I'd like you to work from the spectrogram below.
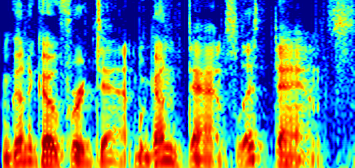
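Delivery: dance said with American pronunciation. Showing how american people say the word dance: american accent. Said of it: "that's how American people tend to say it".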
